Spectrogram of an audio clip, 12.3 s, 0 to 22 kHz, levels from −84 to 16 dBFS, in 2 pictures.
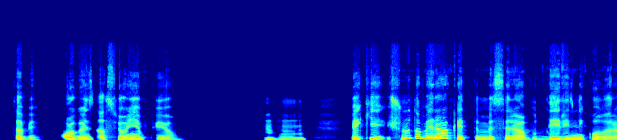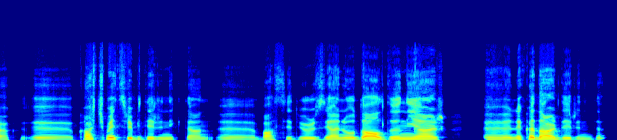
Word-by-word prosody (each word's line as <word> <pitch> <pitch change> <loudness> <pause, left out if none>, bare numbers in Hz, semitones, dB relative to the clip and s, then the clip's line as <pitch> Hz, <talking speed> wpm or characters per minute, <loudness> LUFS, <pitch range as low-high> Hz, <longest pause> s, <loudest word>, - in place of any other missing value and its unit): Tabii, 165 -8 0 0.2
organizasyon 195 -1 +1
yapıyor. 180 - -2 0.9
Hı 180 - -6
hı. 155 -3 -10 0.6
Peki, 315 -2 0
şunu 370 +5 -1
da 465 - +5
merak 375 -2 +4
ettim, 180 -9 -2
mesela. 185 +1 -1
Bu 190 -2 -13
derinlik 230 +3 +1
olarak, 155 -7 -1 0.2
eee, 140 -3 -6
kaç 240 +2 -1
metre 230 -5 +3
bir 175 - -11
derinlikten, 145 -4 -5
eee, 130 -3 -10
bahsediyoruz? 140 -2 -3
Yani, 145 -1 +1
o 155 +1 0
daldığın 165 +2 +5
yer, 170 -1 +3 0.4
eee, 160 -2 -2
ne 180 - +1
kadar 195 - +5
derindi? 135 - -6
170 Hz, 140 wpm, -23 LUFS, 150-215 Hz, 0.9 s, da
